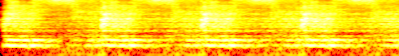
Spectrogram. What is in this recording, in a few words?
VOICE FX, Drum Bass, 160; eJay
